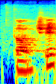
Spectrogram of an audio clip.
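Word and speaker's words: Dončić: And also, Poch is a big Luka Doncic. Did I say his name right? Doncic?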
